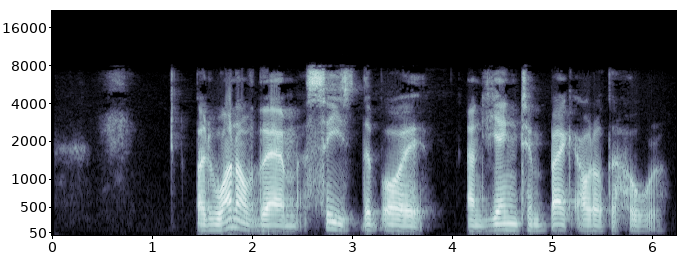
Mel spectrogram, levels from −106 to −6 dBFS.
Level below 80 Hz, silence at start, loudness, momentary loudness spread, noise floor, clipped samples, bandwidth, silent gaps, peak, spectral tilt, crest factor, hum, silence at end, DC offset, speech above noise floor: -64 dBFS; 0.6 s; -19 LUFS; 10 LU; -55 dBFS; under 0.1%; 8.2 kHz; none; -2 dBFS; -3 dB/octave; 18 dB; none; 0.15 s; under 0.1%; 36 dB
